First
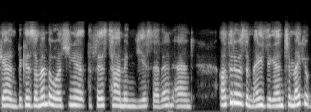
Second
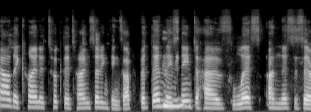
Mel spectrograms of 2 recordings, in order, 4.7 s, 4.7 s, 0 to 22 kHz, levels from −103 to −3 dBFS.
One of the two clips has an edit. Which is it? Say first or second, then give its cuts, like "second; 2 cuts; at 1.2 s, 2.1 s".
second; 1 cut; at 2.0 s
